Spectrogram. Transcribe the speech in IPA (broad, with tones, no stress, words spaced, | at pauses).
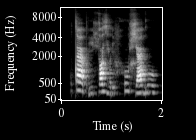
tæ˥˧pʼi˩ çɒ˧˥˧zʲo˩ɾi˥˧fhu˥˧ ɕæ˧˥˧ɡu˥˧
